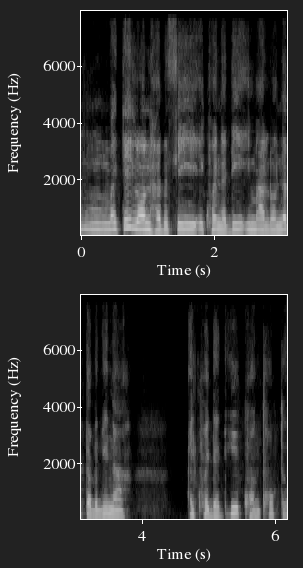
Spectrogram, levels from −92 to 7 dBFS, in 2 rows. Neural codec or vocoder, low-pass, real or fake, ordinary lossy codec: codec, 16 kHz, 8 kbps, FreqCodec, smaller model; none; fake; none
